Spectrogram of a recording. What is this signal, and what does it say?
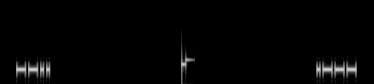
Morse code, heard as a keyed tone, about 40 wpm, 700 Hz. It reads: Z J
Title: Single Letters - Phonetic Pronunciation 40wpm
